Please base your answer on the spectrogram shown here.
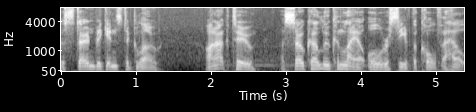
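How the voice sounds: With ordinary pitch variation and a medium pitch, a man talks at a moderate pace.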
